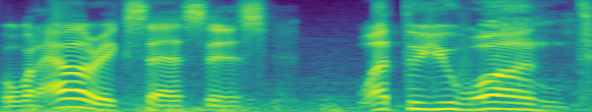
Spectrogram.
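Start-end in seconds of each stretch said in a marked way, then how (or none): 1.8-3.0 light, mild yell. Speaking as Alaric toward a creature in the darkness: very loud booming shout. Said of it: "Very loud".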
